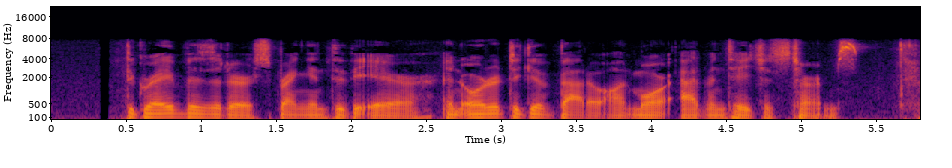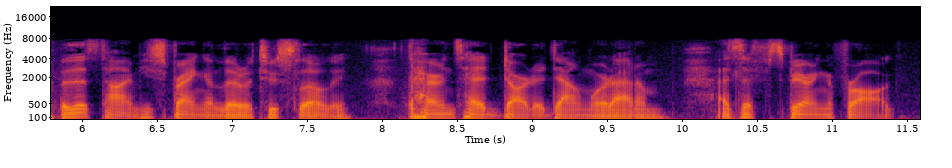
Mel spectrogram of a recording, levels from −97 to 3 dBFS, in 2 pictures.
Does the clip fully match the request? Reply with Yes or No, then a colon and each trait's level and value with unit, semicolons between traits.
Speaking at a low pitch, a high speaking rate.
No: very low, 80 Hz; average, 190 wpm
